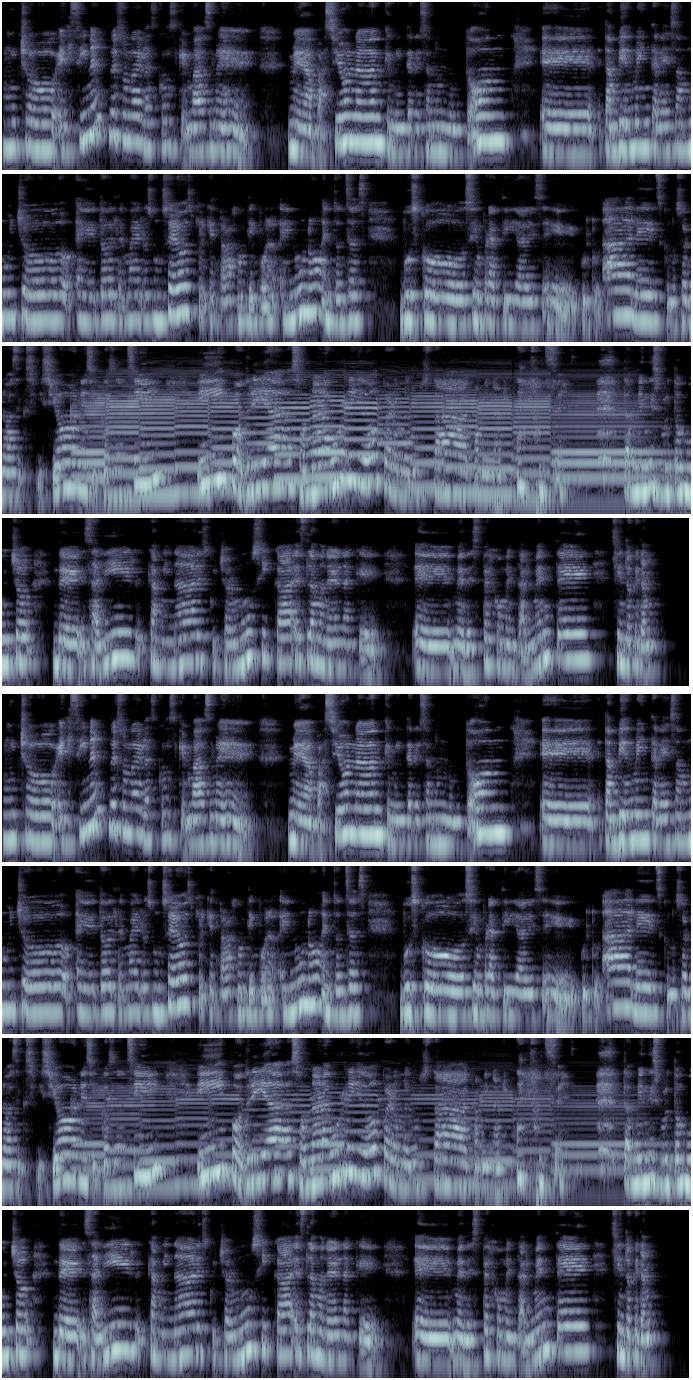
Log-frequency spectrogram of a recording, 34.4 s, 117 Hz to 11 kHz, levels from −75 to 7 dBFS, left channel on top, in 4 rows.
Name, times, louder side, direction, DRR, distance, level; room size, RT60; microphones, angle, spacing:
voice 1, 0.0-24.3 24.6-33.9, right 1 dB, 10° right, 3 dB, 0.3 m, -19 dB
Wind instrument woodwind instrument, 18.1-25.7, left 6 dB, 80° left, 0.3 m, -25 dB
2.4 x 2.4 x 2.4 m, 0.37 s
head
